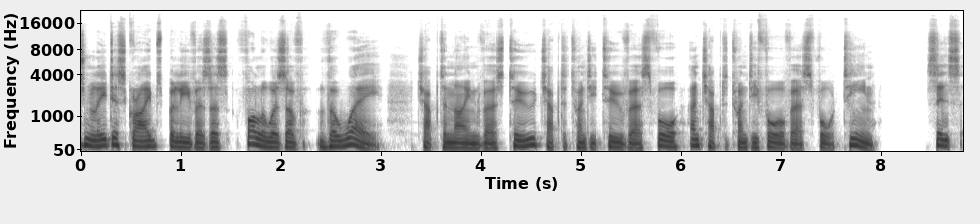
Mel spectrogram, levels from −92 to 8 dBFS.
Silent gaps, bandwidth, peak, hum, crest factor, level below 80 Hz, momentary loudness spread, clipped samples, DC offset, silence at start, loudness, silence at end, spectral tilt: 8.00-8.45 s; 16 kHz; -4 dBFS; none; 16 dB; -46 dBFS; 6 LU; under 0.1%; 0.1%; 0 s; -21 LUFS; 0.05 s; -6.5 dB/octave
